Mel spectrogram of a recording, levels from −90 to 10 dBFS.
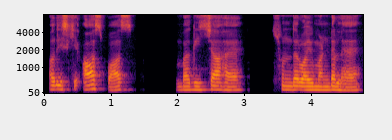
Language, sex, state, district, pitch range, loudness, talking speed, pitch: Hindi, male, Bihar, Gaya, 130-140 Hz, -18 LUFS, 100 wpm, 135 Hz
